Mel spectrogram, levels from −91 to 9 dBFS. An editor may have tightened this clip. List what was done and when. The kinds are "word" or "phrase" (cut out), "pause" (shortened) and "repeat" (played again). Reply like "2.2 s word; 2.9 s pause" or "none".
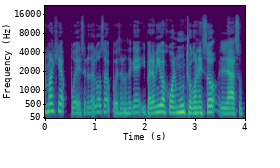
none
